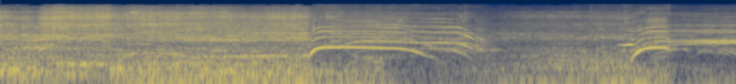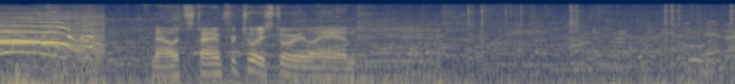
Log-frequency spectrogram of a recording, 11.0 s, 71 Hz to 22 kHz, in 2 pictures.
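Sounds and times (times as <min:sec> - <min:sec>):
riders screaming: 0:00.0 - 0:06.3.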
